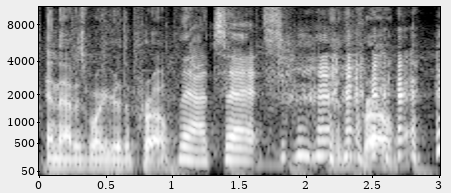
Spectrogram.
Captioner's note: laughs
